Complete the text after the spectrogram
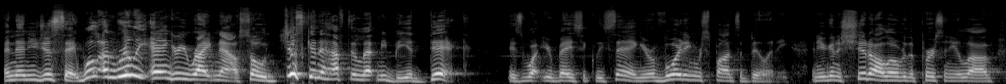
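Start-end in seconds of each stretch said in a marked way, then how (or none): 0.8-4.8 loud, heated self-justifying outburst; angry excuse. Retold or imitated. Partner snapping at a loved one, loud and heated. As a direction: blurt it out like a hothead with a short fuse.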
